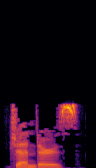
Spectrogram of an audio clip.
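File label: "genders", British English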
